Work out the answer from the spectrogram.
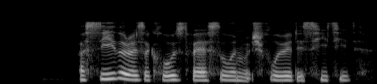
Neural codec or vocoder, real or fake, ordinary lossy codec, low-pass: none; real; none; 7.2 kHz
